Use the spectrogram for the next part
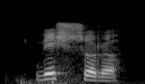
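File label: "весьшӧрӧ", Komi, female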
